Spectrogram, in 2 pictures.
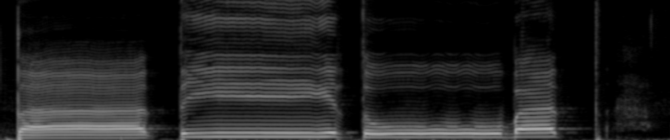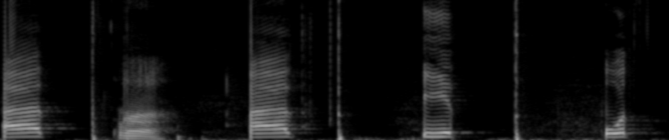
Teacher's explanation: Jadi ketika kita lafalkan, teman-teman sekalian, ujung lidah kita tuh tak nampak.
